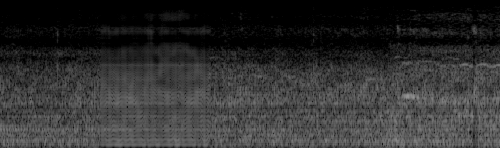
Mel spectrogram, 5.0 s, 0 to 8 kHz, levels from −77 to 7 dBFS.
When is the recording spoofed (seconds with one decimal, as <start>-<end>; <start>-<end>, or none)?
1.0-2.1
